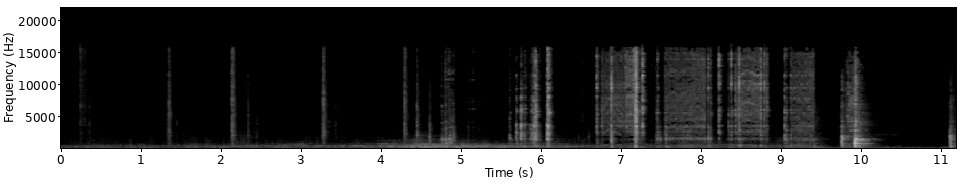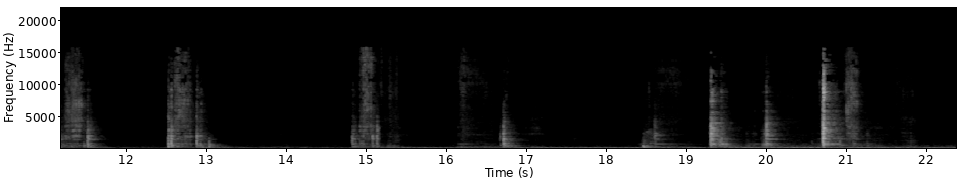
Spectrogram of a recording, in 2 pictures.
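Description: An aerosol can of brake cleaner spraying in one hiss of about two and a half seconds, flushing out the cast aluminium oil pan. Then a series of single sharp metallic clinks as hand tools work on the pan and its baffle plate.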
